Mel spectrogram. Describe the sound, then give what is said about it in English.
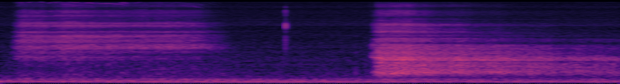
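A person breathes in deeply during a guided breathing exercise, making long, airy breath sounds over a steady low hum. The breath noise swells again after a brief dip. “And one more time, breathe in.”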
